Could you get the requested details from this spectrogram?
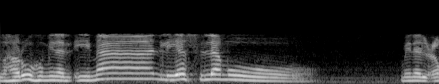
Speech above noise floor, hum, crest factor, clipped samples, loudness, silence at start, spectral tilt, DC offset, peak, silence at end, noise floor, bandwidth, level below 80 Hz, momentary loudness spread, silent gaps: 33 dB; none; 16 dB; under 0.1%; -16 LUFS; 0 s; -12 dB/octave; under 0.1%; 0 dBFS; 0 s; -48 dBFS; 4.4 kHz; -54 dBFS; 9 LU; none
